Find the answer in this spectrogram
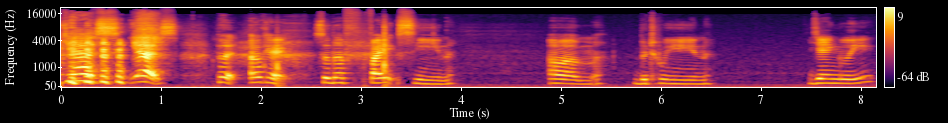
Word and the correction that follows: Ying Li: is that how you pronounce it? And Wenwu. – Ying Li.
